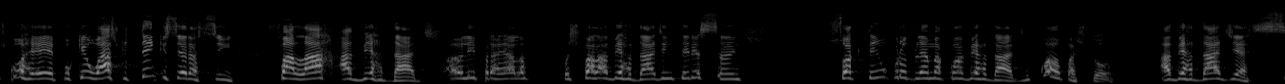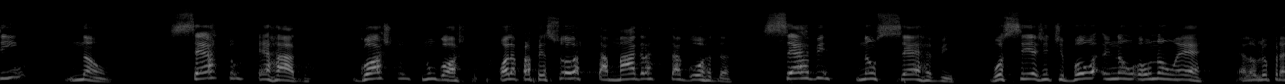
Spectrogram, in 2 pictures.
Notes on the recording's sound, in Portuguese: CULTO AO VIVO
